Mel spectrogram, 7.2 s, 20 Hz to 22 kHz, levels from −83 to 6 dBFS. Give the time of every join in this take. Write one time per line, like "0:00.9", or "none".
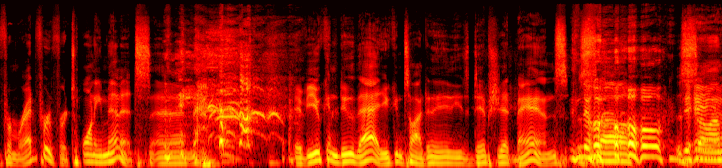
none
